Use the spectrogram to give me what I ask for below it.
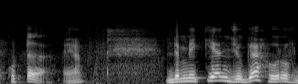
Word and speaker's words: Kuta: seperti t di Bali kuta diucapkan sebagai kut atau kalau orang Bali nyebutnya kute ya.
